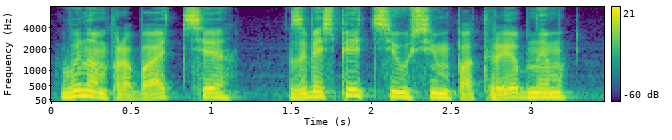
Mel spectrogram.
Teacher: Калі ў спалучэнні «ч-ц» літара «ц» перадае мяккі гук «ць», закон прыпадабнення таксама мае сілу. Вымаўляем падоўжаны «ць».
